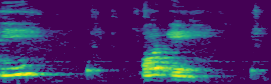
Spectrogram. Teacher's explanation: तालव्य स्वर जो हमारे तालु से बोले जाते हैं। तालु से बोलने वाले स्वर हैं ई और ए, छोटा ई और बड़ा ई, ये तालु से बोले जाते हैं।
